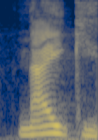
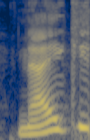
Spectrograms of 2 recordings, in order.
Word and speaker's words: Nike: be nike and before nike sorry we say nike in spanish so nike is the correct way of pronouncing the name of this company and before starting it'll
